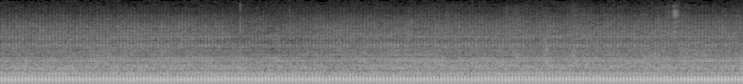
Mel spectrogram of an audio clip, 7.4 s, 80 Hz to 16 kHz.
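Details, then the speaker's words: Energizer eZV2000P gas generator in economy mode with no load plugged in: steady even low hum, regular beat, no knocks or surging; clean normal idle. "So there it is, running just in its economy mode."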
